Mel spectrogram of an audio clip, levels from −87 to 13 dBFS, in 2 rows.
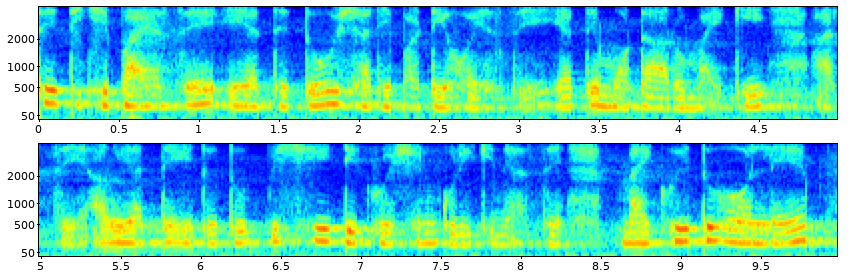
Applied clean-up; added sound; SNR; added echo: none; none; none; none.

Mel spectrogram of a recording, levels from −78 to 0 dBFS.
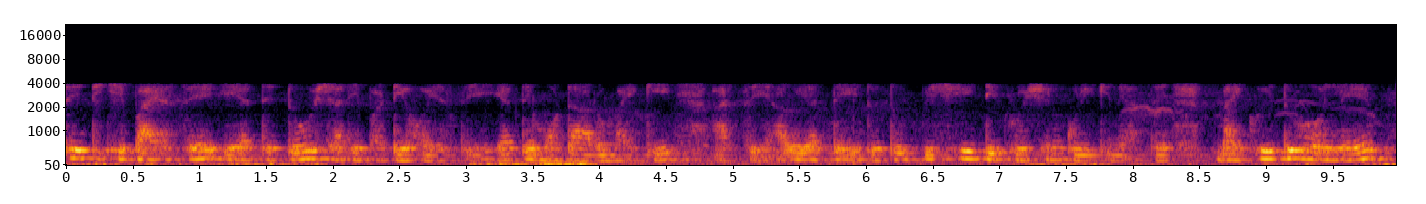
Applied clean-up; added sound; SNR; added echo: none; Gull, seagull; 7 dB; reverberation time 0.3 s.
